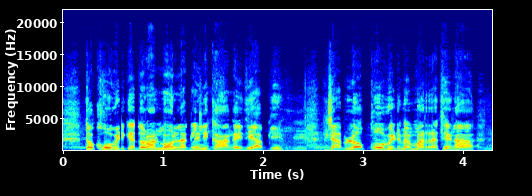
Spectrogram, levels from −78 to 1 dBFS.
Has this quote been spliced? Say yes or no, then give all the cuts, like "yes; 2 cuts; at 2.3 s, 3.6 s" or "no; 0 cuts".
yes; 1 cut; at 2.4 s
